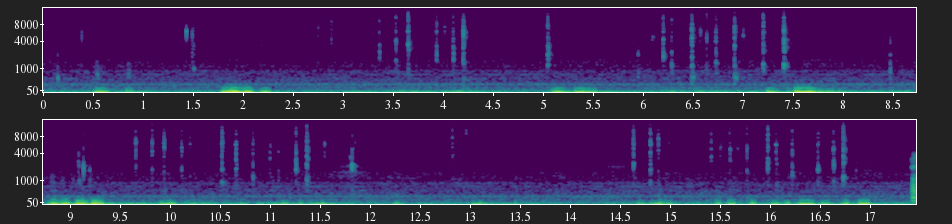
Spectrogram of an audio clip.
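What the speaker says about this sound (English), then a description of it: "So type git clone." A git clone command is typed on a computer keyboard: quiet, rapid key clicks arrive in uneven bursts with short pauses, close to the microphone over a low steady hum.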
